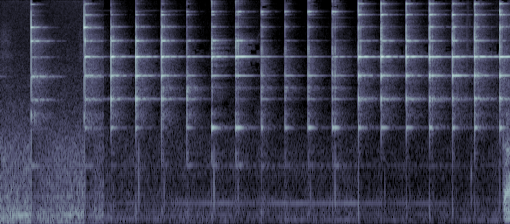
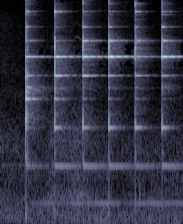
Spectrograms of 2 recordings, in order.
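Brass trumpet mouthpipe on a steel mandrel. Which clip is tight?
The first.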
